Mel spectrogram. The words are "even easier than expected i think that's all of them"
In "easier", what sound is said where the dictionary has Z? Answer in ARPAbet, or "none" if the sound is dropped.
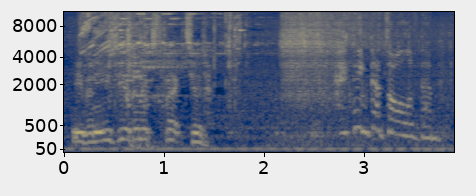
Z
